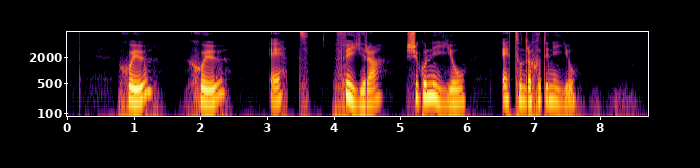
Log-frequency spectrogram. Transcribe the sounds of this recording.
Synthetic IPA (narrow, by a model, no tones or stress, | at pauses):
ɧʉ̟ː | ɧʉ̟ː | ʔɛt̪ | fyːɾa | ɕʉ̟ːɡʊniːʊ | ɛt̪ːhɵnd̪ɾaɧɵt̪ːɪniːʊ̰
